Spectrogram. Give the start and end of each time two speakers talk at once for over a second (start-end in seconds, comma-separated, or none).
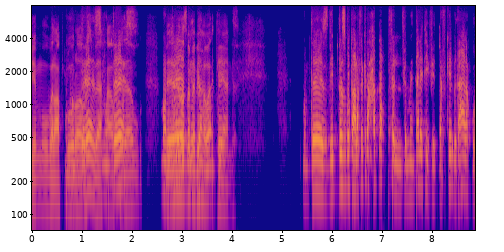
0.7-1.9, 2.6-3.9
